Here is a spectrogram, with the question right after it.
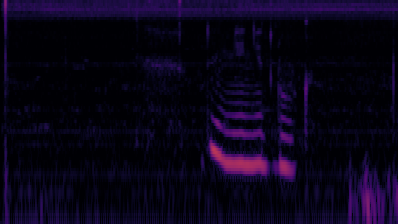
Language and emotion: Russian, sad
